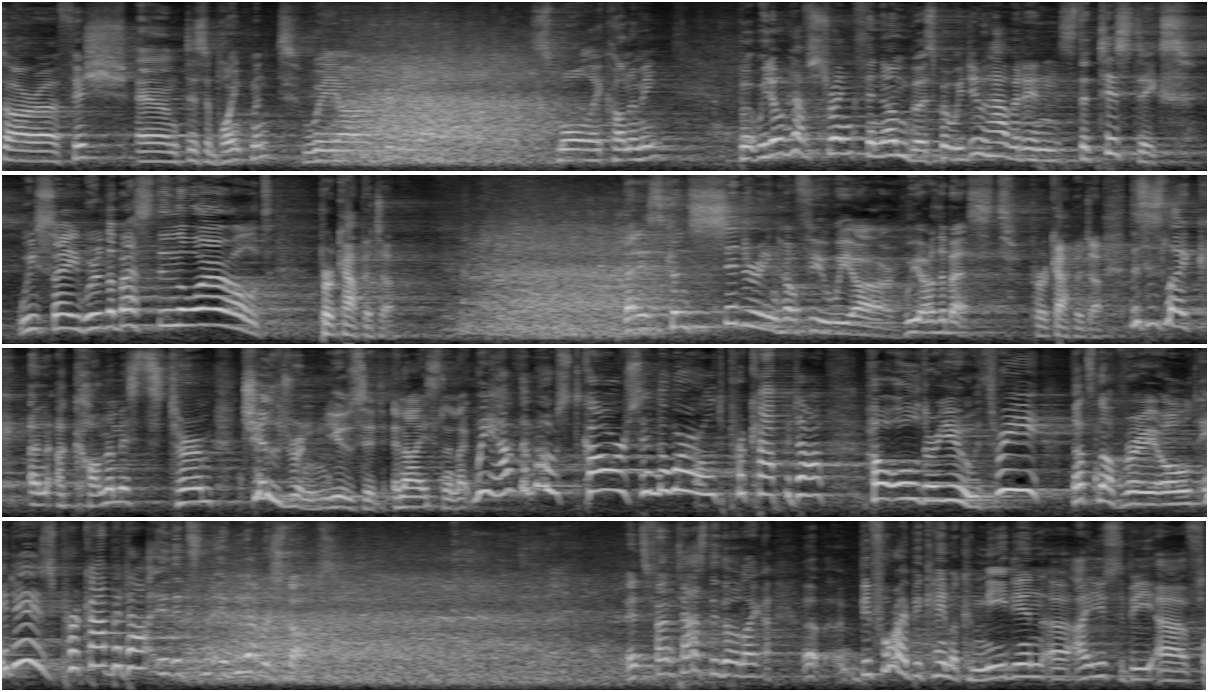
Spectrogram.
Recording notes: Melbourne International Comedy Festival's Opening Night Comedy Allstars Supershow. Palais Theatre.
